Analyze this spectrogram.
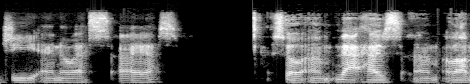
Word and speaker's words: Gnosis: And Gnosis, I should note, is spelled with a G at the beginning, Gnosis.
